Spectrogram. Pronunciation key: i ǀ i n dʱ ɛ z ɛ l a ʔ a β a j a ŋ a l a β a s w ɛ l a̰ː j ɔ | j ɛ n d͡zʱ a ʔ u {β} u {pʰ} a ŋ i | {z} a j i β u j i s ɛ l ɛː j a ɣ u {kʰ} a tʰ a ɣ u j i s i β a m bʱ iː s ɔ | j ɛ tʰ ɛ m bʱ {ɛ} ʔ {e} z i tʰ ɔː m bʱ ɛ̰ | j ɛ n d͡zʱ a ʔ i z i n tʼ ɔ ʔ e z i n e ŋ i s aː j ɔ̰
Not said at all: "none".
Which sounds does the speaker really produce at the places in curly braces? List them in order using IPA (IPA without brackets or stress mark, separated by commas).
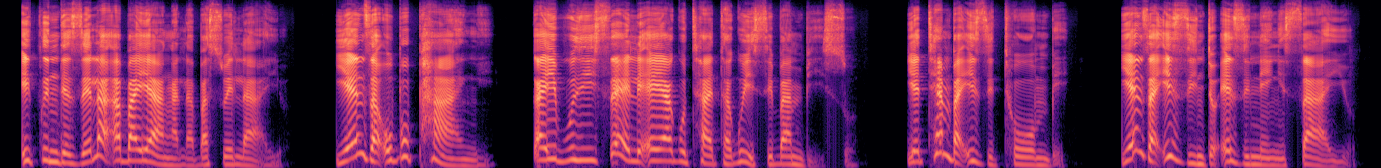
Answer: β, pʰ, ɣ, tʰ, a, i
